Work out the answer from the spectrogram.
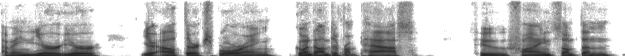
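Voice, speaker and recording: A man's voice: lowish voice, a little slow, no echo, clean studio sound. A man hosting a podcast in a casual, upbeat and chatty way, often using fillers. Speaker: podcast host. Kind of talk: casual interview chat.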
